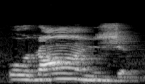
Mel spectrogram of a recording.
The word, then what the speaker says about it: orange: G is pronounced as J. AN is pronounced as A. Orange.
